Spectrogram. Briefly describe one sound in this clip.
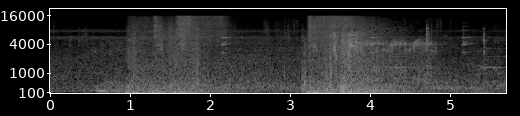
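A whirlwind whooshes in gusty bursts.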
